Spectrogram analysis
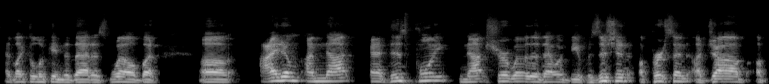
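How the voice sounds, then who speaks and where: A man answering as a political candidate at a forum, speaking off the cuff in a halting, stop-and-start way as he searches for words. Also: medium pitch.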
